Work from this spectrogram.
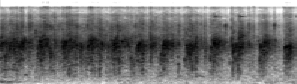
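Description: Audience applauding students at a school enrollment and girls' education ceremony, steady rhythmic group clapping in rolling pulses, fairly loud and continuous with no clear speech.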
